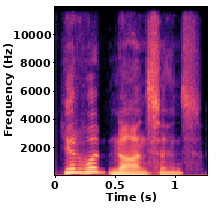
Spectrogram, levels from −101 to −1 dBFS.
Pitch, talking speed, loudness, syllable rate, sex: 180 Hz, 140 wpm, -15 LUFS, 4.3 syllables/s, male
